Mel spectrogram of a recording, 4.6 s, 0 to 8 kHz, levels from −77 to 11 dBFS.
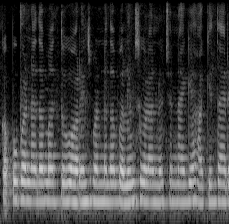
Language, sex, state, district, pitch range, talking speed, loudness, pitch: Kannada, female, Karnataka, Bidar, 195-205 Hz, 115 wpm, -15 LUFS, 200 Hz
